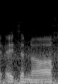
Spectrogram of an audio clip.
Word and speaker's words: Uitenhage: It was already established in 1804, and it is, well, Uitenhage, I'm not sure what the correct pronunciation is. In Afrikaans we say Uitenhage, in English of course Uitenhage, but the name comes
